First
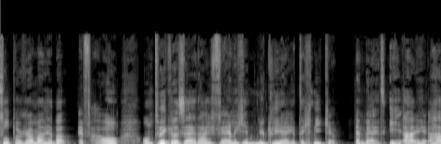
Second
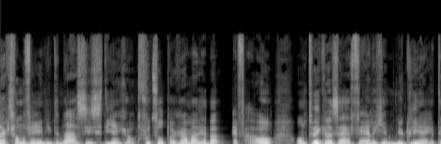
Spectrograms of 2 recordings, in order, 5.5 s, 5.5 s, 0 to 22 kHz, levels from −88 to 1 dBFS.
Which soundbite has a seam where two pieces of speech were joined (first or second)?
second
